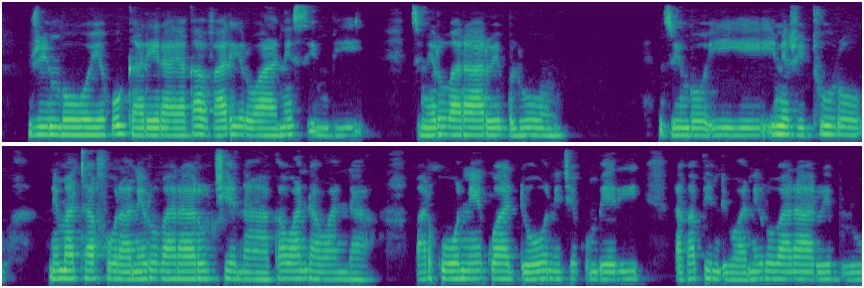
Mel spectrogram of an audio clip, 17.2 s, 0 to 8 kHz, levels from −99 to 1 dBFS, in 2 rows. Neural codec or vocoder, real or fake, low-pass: none; real; 7.2 kHz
